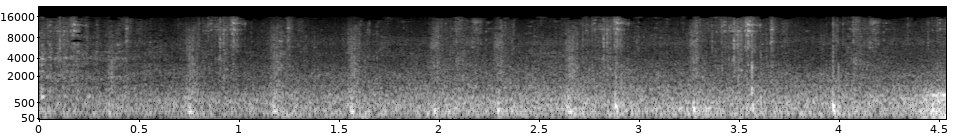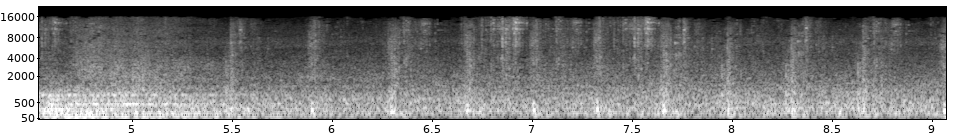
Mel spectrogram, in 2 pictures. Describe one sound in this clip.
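Heavy armored footsteps crunch steadily on rough ground.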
